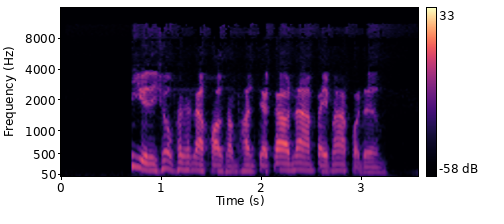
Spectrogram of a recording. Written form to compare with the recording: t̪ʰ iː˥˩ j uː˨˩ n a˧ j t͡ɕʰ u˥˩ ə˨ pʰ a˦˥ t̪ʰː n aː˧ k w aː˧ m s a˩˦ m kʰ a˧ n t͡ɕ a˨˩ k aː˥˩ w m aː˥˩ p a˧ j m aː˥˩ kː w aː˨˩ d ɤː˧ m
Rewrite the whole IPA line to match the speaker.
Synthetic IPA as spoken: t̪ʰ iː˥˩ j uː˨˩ n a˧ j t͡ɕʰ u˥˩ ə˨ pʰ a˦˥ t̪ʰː n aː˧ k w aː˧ m s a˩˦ m pʰ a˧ n t͡ɕ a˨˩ k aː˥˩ w n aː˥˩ p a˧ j m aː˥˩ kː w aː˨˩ d ɤː˧ m

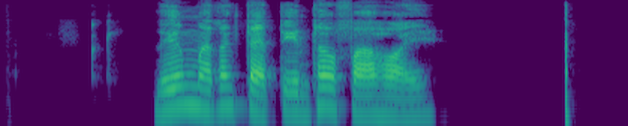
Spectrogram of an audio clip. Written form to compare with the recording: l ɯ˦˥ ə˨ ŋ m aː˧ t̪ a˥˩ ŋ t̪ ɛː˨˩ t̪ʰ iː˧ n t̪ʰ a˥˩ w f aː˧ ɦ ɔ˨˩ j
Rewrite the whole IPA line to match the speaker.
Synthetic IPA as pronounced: l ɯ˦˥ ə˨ ŋ m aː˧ t̪ a˥˩ ŋ t̪ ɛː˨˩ t̪ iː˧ n t̪ʰ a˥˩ w f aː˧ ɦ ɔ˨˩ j

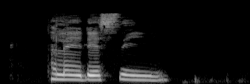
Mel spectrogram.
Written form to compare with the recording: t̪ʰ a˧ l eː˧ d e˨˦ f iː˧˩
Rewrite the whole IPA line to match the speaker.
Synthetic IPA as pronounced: t̪ʰ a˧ l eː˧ d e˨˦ s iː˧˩

